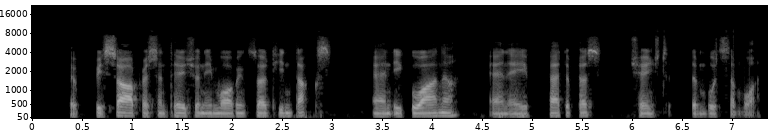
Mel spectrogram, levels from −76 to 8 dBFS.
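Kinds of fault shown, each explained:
MP3 compression: The whole clip sounds watery and swirly, with sibilant chirps as weak frequency components drop in and out between frames. The damage is plainly audible, likely from MP3 encoding at a low bitrate around 40 kbps.
Pre-echo: Just before the attack at 1.36 to 1.40 s, a short hiss rises about 17 dB above the preceding quiet and spreads about 33 ms ahead of it, softening the onset. This fits coding noise filling a long block of about 50 ms without short-block switching.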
